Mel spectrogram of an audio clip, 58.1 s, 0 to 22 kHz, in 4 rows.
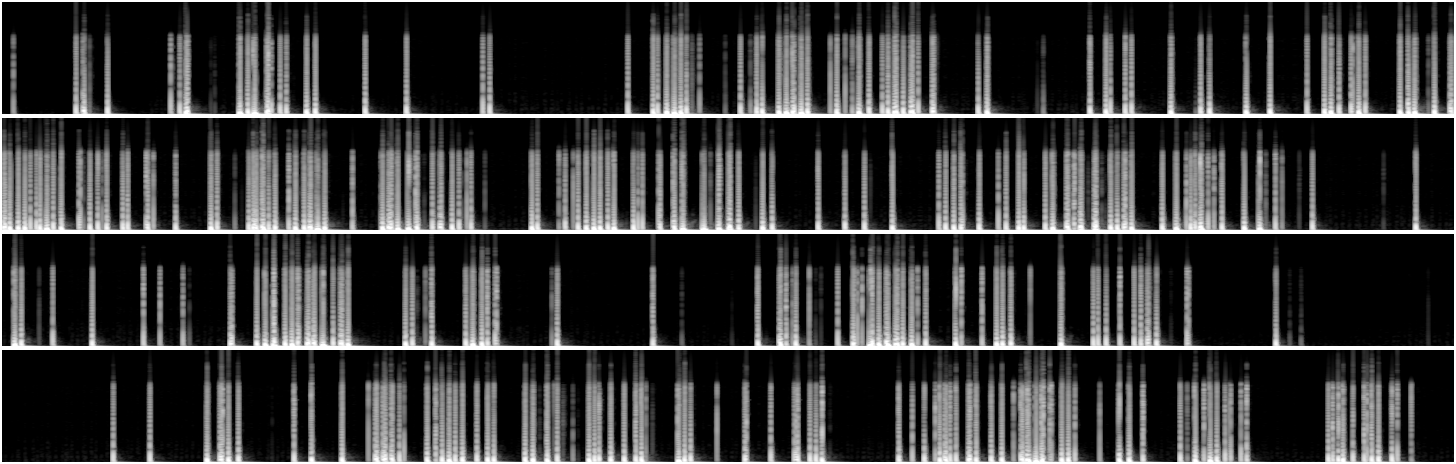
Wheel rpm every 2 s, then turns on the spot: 230, 220, 230, 230, 230, 230, 240, 230, 230, 210, 200, 200, 230, 230, 220, 230, 230, 230, 230, 230, 230, 220, 220, 220, 230, 230, 230, 230, 230.
none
